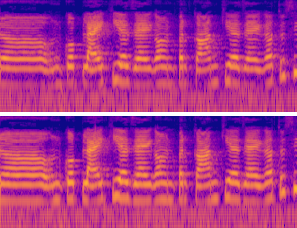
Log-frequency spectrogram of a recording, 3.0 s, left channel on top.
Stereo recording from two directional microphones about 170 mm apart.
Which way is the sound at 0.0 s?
35° right (ahead or behind).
